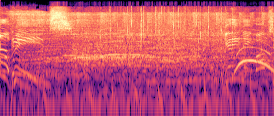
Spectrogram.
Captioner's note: audience applauding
